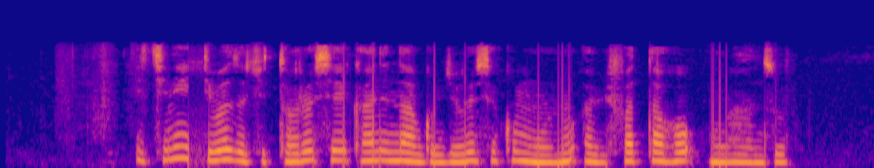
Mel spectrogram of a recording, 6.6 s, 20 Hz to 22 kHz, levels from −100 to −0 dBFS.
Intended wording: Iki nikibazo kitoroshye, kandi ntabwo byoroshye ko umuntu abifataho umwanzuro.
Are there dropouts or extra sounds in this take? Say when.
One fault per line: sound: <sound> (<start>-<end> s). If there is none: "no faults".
sound: dropout (1.4-1.5 s)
